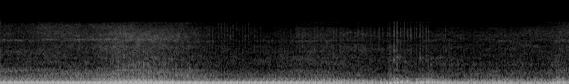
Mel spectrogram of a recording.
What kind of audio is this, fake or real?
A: fake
